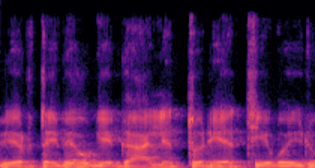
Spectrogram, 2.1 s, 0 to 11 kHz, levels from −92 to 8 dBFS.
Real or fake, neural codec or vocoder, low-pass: real; none; 9.9 kHz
